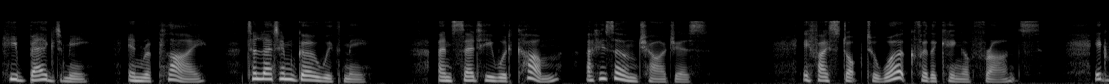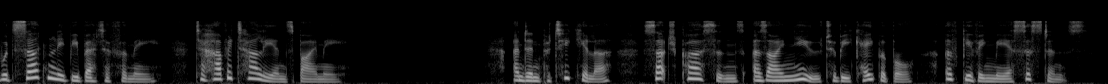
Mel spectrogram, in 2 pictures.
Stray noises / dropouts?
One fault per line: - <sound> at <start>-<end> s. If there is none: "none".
none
